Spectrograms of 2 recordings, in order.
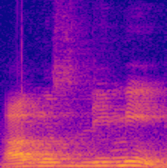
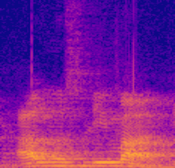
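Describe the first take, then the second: First: The word ends with the vowel i. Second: The word ends with the vowel a. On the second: "Tidak dibaca dia"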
